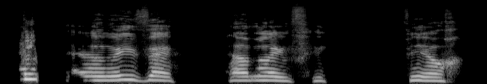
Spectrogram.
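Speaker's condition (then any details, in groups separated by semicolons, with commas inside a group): Cerebral palsy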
